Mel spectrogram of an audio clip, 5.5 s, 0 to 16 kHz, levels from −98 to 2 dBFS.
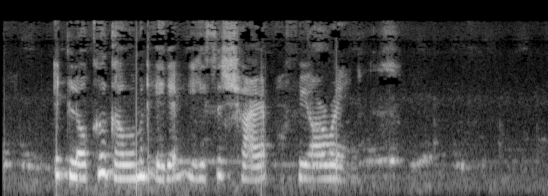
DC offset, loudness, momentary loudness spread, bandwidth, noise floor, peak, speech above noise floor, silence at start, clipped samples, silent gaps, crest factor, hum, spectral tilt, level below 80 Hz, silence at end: under 0.1%; -16 LUFS; 17 LU; 11.5 kHz; -51 dBFS; -2 dBFS; 35 dB; 0.05 s; under 0.1%; none; 18 dB; none; -3.5 dB/octave; -54 dBFS; 0.85 s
